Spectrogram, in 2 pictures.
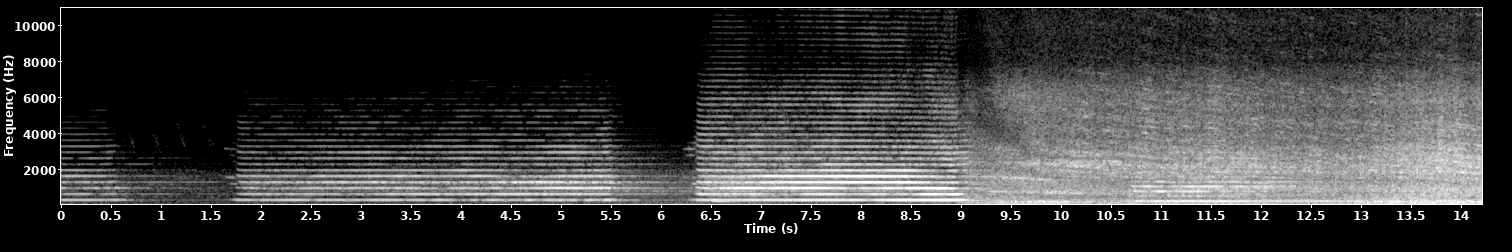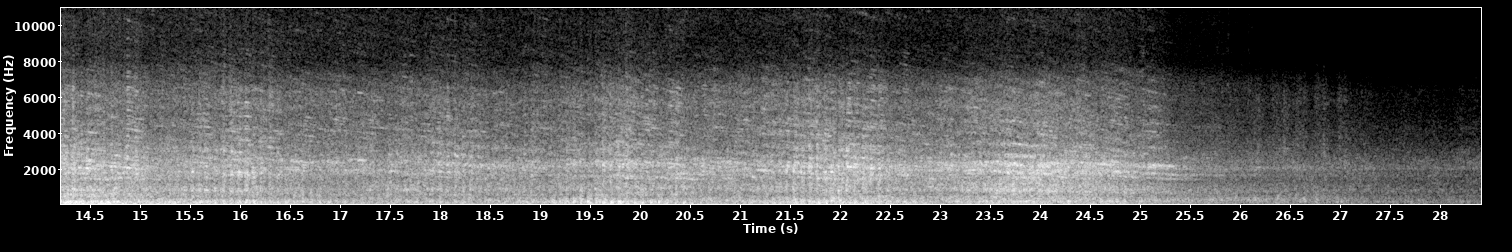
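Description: Express train locomotive horn sounding three long blasts as the train approaches, the third the loudest, then a shorter, lower blast once the locomotive has passed. The passenger coaches then rush past at speed with a loud rumble and wheel clatter on the rails, fading away near the end.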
